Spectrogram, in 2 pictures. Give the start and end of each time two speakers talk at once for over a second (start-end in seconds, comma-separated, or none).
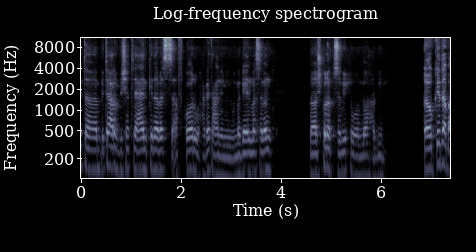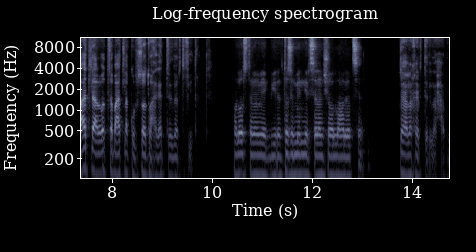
none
